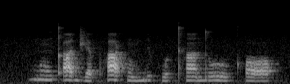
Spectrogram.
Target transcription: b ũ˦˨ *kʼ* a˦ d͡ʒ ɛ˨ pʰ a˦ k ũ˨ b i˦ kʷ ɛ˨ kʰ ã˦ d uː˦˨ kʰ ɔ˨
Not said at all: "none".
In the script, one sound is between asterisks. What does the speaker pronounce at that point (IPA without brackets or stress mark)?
kʼ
